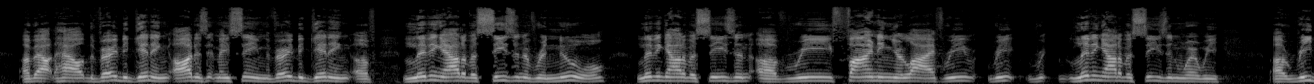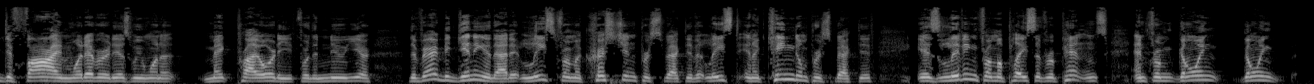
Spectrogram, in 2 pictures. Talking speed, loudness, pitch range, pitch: 185 wpm, -27 LUFS, 150-175 Hz, 165 Hz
